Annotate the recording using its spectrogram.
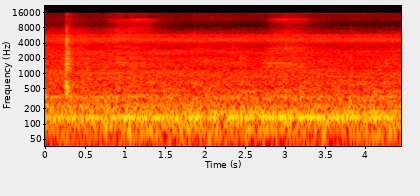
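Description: Steady low mechanical hum over a background of outdoor rumble, with a single short click about a third of a second in.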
